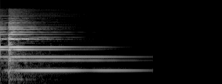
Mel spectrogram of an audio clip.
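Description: Notification-bell 'ding' sound effect: a single struck bell tone that rings out with several overtones, fades, and cuts off abruptly about a second and a half in.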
